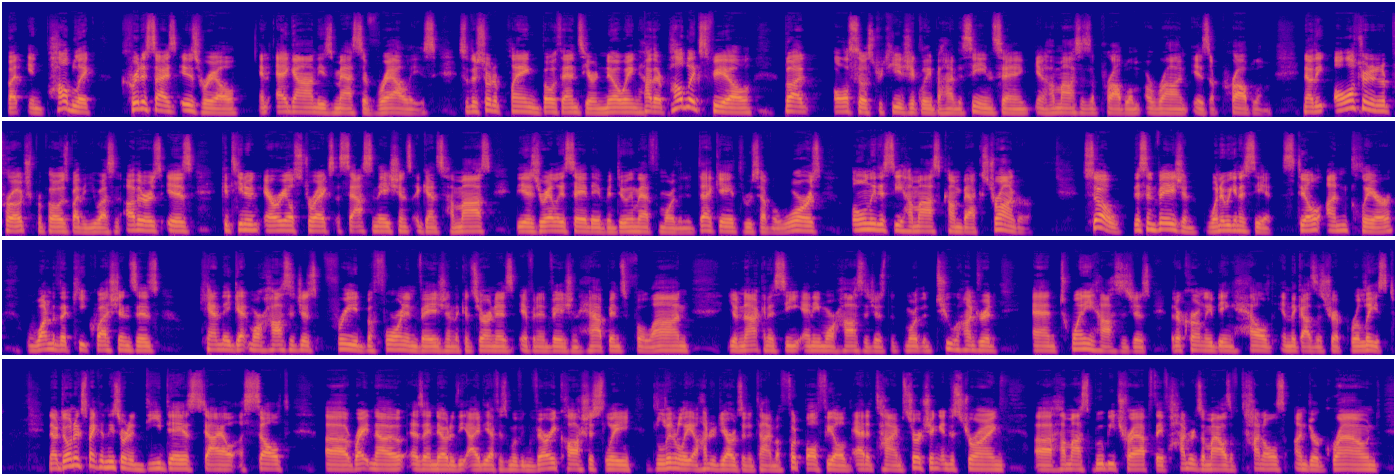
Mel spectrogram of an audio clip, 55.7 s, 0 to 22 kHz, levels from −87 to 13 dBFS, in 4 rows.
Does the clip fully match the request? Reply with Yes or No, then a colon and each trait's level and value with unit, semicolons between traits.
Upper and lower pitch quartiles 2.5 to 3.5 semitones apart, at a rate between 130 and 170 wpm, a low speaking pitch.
No: average, 3.0 semitones; average, 200 wpm; low, 120 Hz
